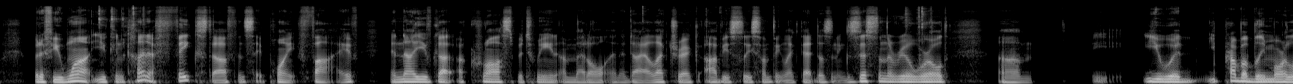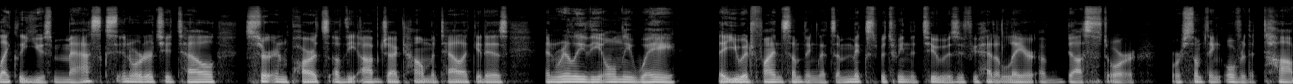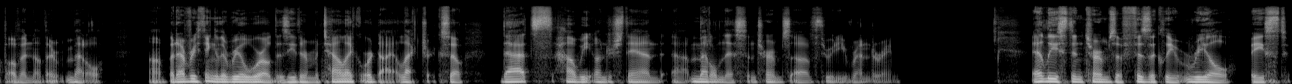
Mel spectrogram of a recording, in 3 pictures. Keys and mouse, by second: 1.2-9.2 drag.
